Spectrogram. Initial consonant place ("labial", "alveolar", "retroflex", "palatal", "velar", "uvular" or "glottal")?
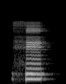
glottal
